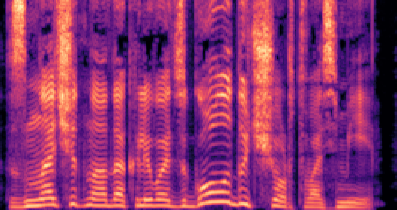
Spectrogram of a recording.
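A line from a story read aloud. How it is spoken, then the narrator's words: Husband's shout. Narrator (Russian): Муж крикнул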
